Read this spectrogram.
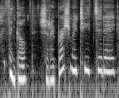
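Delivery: high, soft, airy pondering; mock deliberation. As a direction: play a ditherer wondering aloud over the obvious. Mimics someone pondering obvious habits.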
